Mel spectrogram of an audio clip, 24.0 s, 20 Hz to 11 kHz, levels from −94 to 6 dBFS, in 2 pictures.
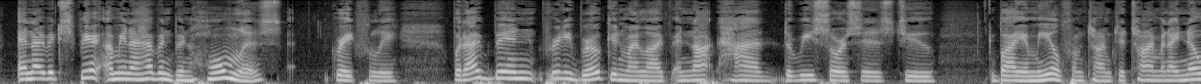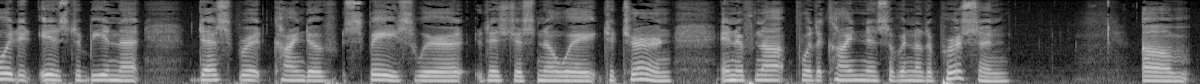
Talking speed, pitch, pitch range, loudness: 155 wpm, 180 Hz, 170-200 Hz, -20 LUFS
